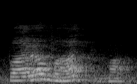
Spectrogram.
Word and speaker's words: परमात्मा: ये जो शब्द है ये है परमात्मा। परमात्मा नहीं, परमात्मा ये नहीं है, ये है परम आत्मा, परमात्मा। तो ये पूरा र का उच्चारण पूरा आना चाहिए।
